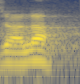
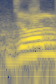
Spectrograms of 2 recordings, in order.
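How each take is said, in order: First: The word ends with a pronounced final a vowel. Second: The word ends on the consonant, no final vowel. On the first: This is the proper Sanskrit pronunciation. The speaker calls it right. "সংস্কৃতে জল বলা যাবে না, জলা" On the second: This is the everyday Bengali pronunciation. The speaker calls it wrong. "জলকে জল বলছি"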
